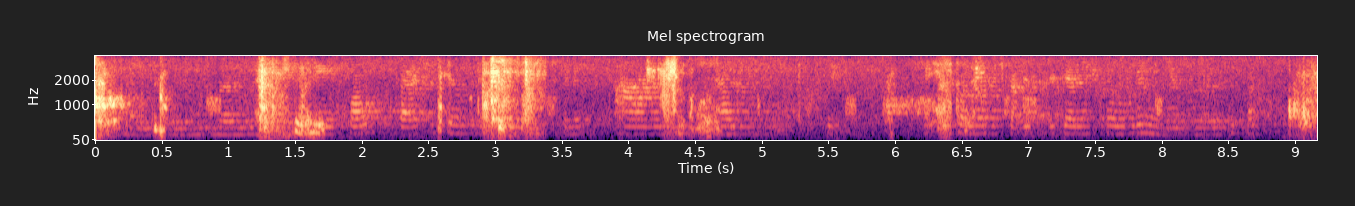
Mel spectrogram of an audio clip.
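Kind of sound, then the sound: household object, cooking pot being handled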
